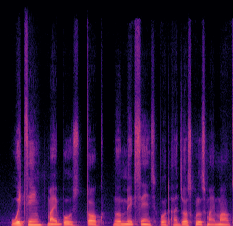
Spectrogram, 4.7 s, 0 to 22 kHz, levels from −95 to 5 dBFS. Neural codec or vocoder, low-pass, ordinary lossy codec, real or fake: autoencoder, 48 kHz, 32 numbers a frame, DAC-VAE, trained on Japanese speech; none; none; fake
